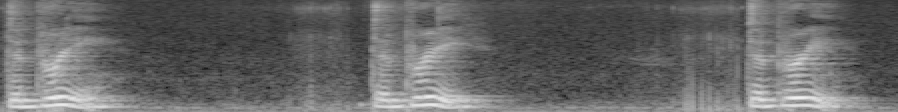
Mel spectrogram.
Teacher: we don't say the s sound in this word and we stress the second syllable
